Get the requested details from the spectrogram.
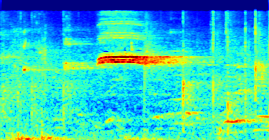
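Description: A referee blows a short, shrill whistle.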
